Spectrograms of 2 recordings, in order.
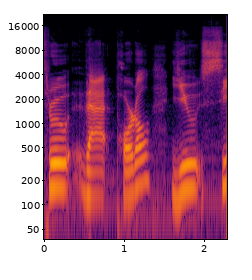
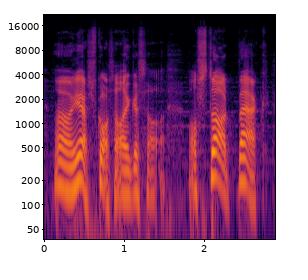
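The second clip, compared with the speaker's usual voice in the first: tipsy, day-drunk put-on character voice. Voicing a day-drunk character in a game who is having the best time: day-drunk character voice. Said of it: "he's day drunk, and he is having the best time".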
